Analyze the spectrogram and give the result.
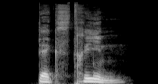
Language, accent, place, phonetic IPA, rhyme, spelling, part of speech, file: German, Germany, Berlin, [dɛksˈtʁiːn], -iːn, Dextrin, noun, De-Dextrin.ogg
- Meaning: dextrin (any of a range of oligomers of glucose, intermediate in complexity between maltose and starch, produced by the enzymatic hydrolysis of starch; used commercially as adhesives)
